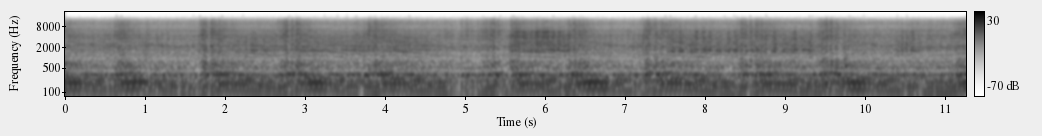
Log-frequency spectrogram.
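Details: Project car first started after almost 10 years, with no mass airflow sensor and some lines not yet hooked up: loud raw note surges and falls off unevenly, struggling to hold idle. Owner suspects the missing MAF sensor; unconfirmed.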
